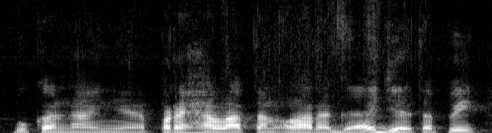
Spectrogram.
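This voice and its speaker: A man answering interview questions in a halting way, with frequent fillers and restarts. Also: medium pitch. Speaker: interview guest. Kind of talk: conversational interview. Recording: dull lo-fi audio.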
